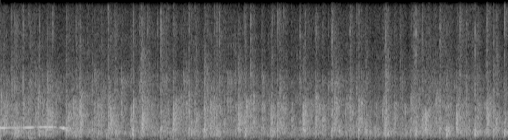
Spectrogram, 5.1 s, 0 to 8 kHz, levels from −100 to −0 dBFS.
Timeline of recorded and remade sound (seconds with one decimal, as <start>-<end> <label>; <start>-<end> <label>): 0.0-5.1 recorded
